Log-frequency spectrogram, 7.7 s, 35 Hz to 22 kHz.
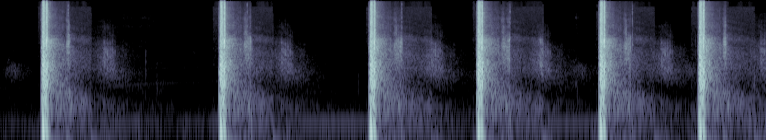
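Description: Six sharp, loud shots from a Kimber Micro 9 9mm pistol, fired singly at irregular intervals of about one to two seconds, each with a short echoing tail and silence between.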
